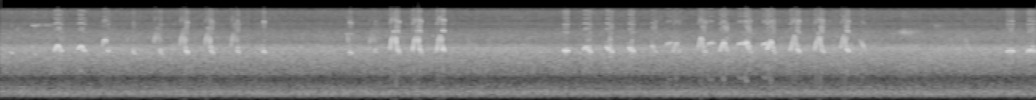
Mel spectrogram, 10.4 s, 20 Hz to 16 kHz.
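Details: Ospreys at the Hellgate nest during a 4:00 pm fish delivery on 6.4.16. The male shares bites of fish with the female while eggs lie in the nest, seen by nest camera. Bursts of sharp whistled cheeps repeat in runs over constant low rumble.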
